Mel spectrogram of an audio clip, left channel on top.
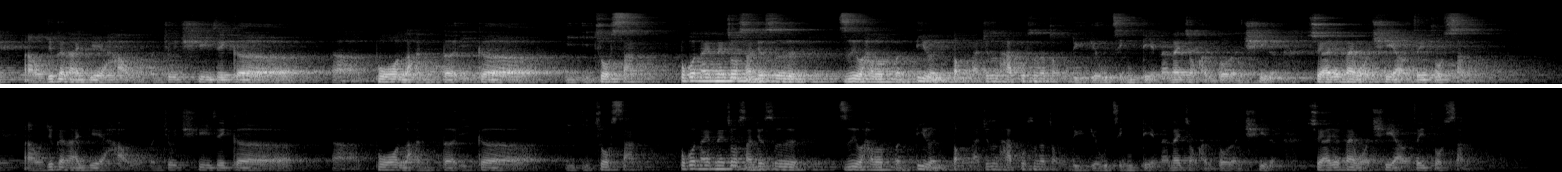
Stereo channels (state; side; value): quieter; right; 19.6 dB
